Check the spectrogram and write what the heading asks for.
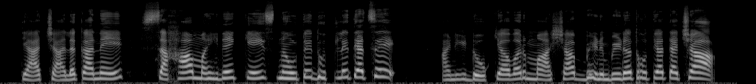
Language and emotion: Marathi, disgusted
